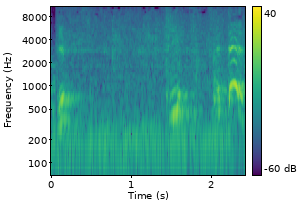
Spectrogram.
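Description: Steady rushing noise like water running from a kitchen tap, with a young child's voice sounding briefly twice, once near the start and again about one and a half seconds in.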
